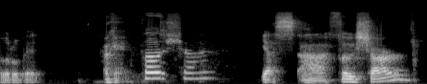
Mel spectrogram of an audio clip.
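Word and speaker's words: fauchard: bit okay yes uh foshar that's the only pronunciation it is a noun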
